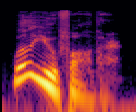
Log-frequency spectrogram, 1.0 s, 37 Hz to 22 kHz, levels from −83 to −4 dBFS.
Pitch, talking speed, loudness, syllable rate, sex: 180 Hz, 175 wpm, -15 LUFS, 5.1 syllables/s, male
